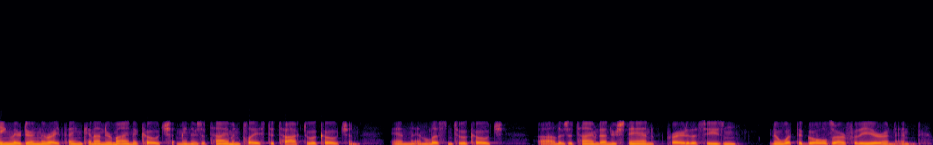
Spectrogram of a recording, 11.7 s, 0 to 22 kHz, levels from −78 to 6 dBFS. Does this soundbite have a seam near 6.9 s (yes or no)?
no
